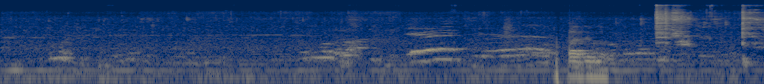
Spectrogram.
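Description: Onions fry in a pan for an Assamese duck and ash gourd curry, with a soft steady sizzle as they are stirred and scraped. Metal clinks and scrapes grow busier toward the end, and someone talks throughout.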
